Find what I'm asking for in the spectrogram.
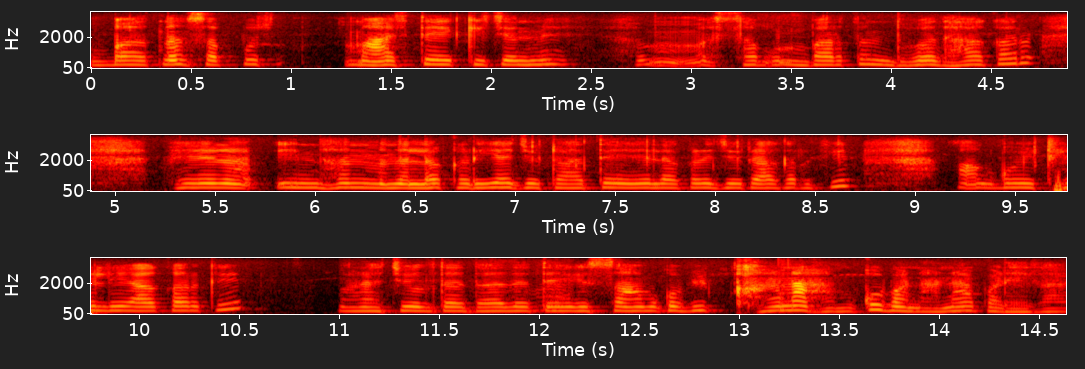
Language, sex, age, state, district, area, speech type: Hindi, female, 30-45, Uttar Pradesh, Ghazipur, rural, spontaneous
